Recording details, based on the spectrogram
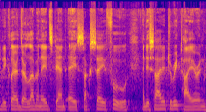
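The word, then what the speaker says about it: succès fou: Having raked in a whopping $12.46, Trey and Shauna declared their lemonade stand a succès-fou and decided to retire and go get ice cream.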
